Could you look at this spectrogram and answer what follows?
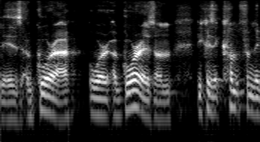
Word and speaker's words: agorism: thing i wanted to do was understand that pronunciation is what's got me because i hear agoraism agarism agorus agaris can you give me the official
